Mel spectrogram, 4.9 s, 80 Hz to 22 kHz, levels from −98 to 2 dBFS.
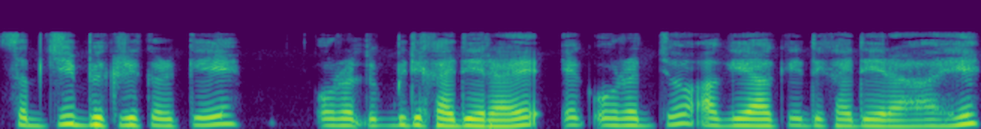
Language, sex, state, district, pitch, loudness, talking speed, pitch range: Hindi, female, Arunachal Pradesh, Longding, 205 Hz, -18 LUFS, 230 wpm, 200-220 Hz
